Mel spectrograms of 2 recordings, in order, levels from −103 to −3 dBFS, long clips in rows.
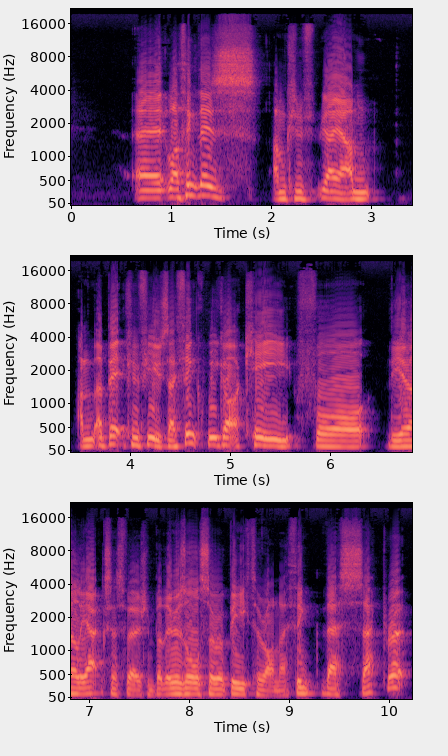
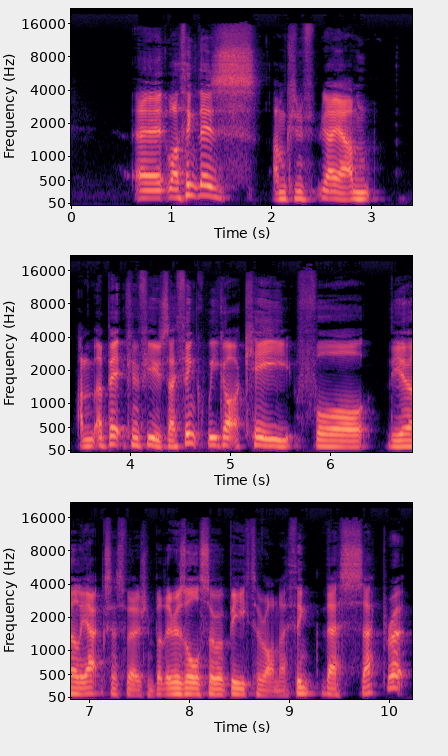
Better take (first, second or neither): second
